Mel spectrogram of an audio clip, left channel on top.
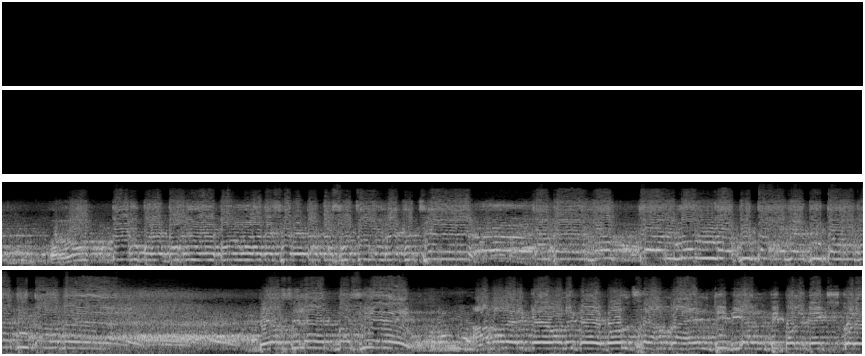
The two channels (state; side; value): silent; left; 64 dB below the other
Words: রক্তের উপরে দাঁড়িয়ে বাংলাদেশের টাকা সচল রেখেছে। তাদের রক্তের মূল্য দিতে হবে, দিতে হবে, দিতে হবে। প্রিয় সিলেটবাসী, আমাদেরকে অনেকে বলছে আমরা অ্যান্টি বিএনপি পলিটিক্স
